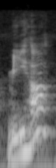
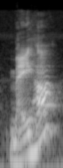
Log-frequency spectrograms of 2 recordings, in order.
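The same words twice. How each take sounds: First: "Mija" with a long "ee", rising as a question; pronounced MEE-ha. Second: "Meja" said as MAY-ha, rising as a question; pronounced MAY-ha. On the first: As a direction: try "Mija" as MEE-ha, higher at the end. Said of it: "Is it hard E?". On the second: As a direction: try "Meja" with an "ay" first vowel. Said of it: "how a person of Mexican descent says". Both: Shown as a demonstration.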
